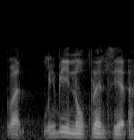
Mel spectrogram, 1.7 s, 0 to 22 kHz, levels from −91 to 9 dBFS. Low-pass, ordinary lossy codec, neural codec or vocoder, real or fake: 5.4 kHz; none; codec, 16 kHz, 16 kbps, FunCodec, trained on LibriTTS, 50 frames a second; fake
